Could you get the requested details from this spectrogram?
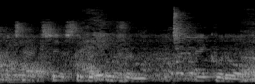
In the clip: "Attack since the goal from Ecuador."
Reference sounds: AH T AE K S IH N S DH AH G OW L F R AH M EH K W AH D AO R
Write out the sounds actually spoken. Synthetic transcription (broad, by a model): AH T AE K S IH N S DH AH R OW N F R AH M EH K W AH D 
